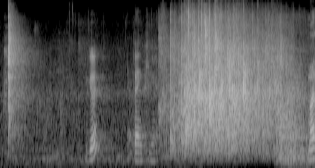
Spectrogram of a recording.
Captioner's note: applause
